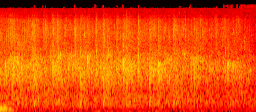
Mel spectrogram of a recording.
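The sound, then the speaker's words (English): A church audience in Zanesville, Ohio, gives a hand clap of praise to the Lord in sustained, dense applause, many hands blending into a steady wash of sound without pause. “Give a hand clap of praise unto the Lord.”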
